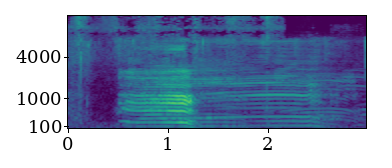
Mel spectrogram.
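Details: Tame female cows calling to an angry herd: one strong moo swelling to a peak and breaking off, then a long, steady, quieter lowing call that tapers away.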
